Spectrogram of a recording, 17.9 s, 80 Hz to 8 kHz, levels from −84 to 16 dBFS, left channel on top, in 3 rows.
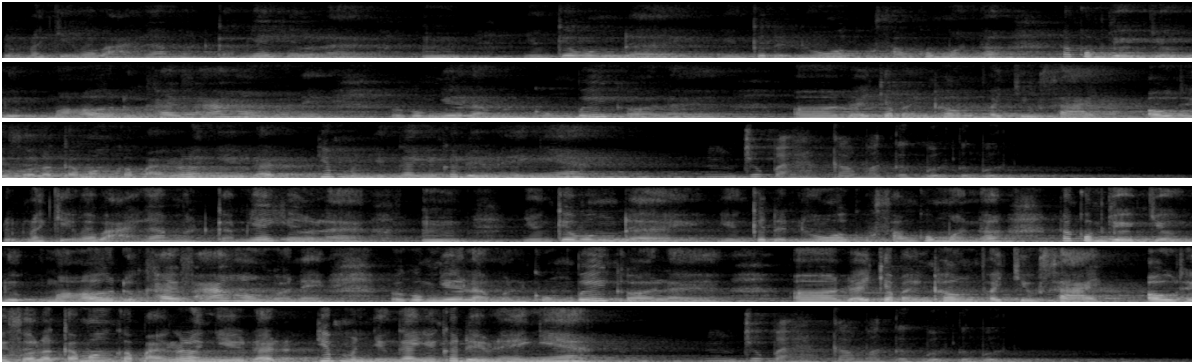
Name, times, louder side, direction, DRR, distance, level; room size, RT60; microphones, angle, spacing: voice 1, 0.0-2.3 2.6-14.9, right 3 dB, 60° right, 12 dB, 0.5 m, -26 dB
voice 2, 15.4-17.0, equal, 5° left, 7 dB, 0.6 m, -36 dB
18.0 x 9.7 x 4.5 m, 2.4 s
head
